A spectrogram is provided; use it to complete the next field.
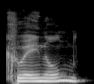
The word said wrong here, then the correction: QAnon: QAnon. QAnon. QAnon heet het, ja.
